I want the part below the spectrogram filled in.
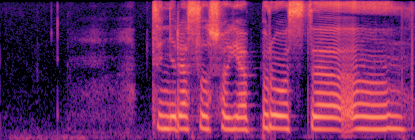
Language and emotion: Russian, neutral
